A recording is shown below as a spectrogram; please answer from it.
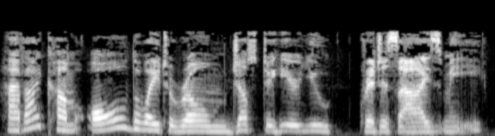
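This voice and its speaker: A courteous young gentleman with a soft, breathy voice that sits a little higher than the reader's own, as a male narrator plays him. He speaks earnestly and politely, and the dry, close sound keeps every breath near. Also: slow pace, no echo.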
